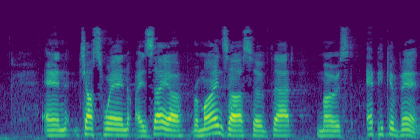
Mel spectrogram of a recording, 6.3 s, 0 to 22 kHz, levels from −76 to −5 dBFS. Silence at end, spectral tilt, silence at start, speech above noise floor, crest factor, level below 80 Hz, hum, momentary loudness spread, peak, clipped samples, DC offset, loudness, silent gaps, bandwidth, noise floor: 0 s; -5 dB/octave; 0.05 s; 26 dB; 18 dB; -52 dBFS; none; 11 LU; -2 dBFS; under 0.1%; under 0.1%; -19 LUFS; none; 10.5 kHz; -45 dBFS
